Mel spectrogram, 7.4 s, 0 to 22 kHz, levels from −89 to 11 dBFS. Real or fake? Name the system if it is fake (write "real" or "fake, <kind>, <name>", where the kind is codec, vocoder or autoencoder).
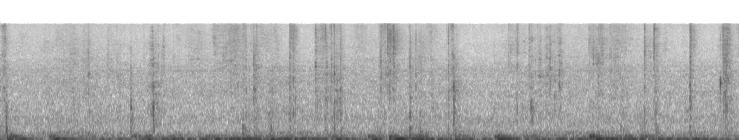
real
